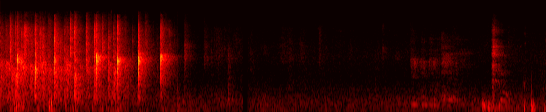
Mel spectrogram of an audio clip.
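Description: An audience applauds with a burst of brisk, dense clapping that dies away after about two and a half seconds, leaving near silence broken only by faint shuffles and a few soft knocks.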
